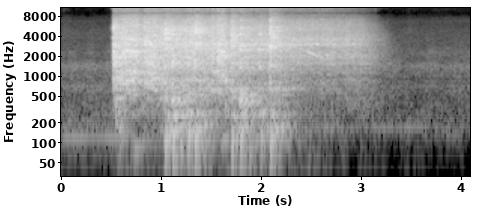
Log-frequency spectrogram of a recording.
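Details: Willys L-134 engine in a Jeep FC-150 frame, first start since engine work: starter churns about two and a half seconds but the engine never catches; cranks without starting.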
